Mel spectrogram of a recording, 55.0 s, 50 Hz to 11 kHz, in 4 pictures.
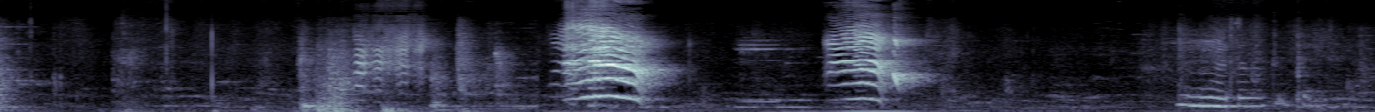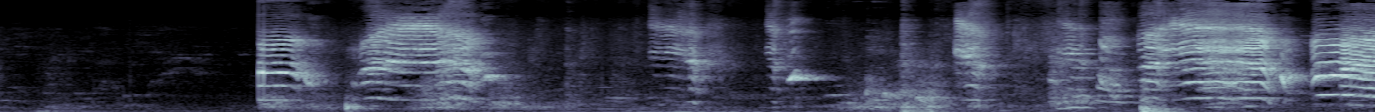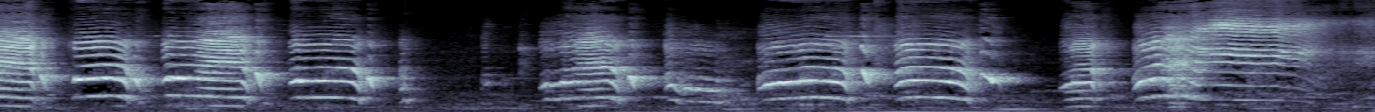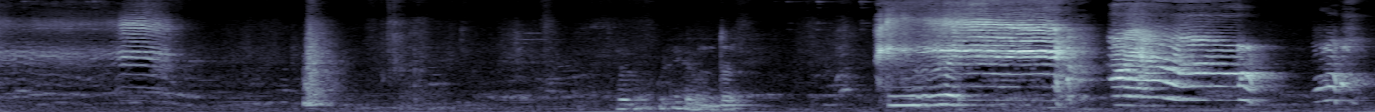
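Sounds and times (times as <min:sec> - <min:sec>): newborn baby crying: 0:08.2 - 0:09.4, 0:16.3 - 0:18.8, 0:23.3 - 0:31.8, 0:32.9 - 0:43.1, 0:50.0 - 0:55.0.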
